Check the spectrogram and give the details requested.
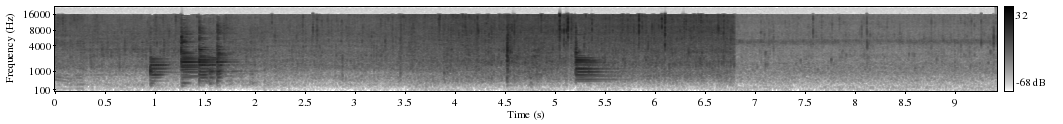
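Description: Turkey curry sizzling in a large iron kadai, with two short bursts of voices and a light metal clink; the sizzling cuts off suddenly about seven seconds in, leaving a quieter background.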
